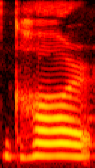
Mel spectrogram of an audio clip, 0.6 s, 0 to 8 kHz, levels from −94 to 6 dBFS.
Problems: none marked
